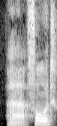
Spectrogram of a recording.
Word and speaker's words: Fforde: Ford, for various reasons, spelled with a double F, so F-F-O-R-D. And he is a writer of speculative fiction, I think he calls it.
